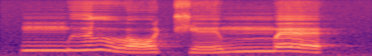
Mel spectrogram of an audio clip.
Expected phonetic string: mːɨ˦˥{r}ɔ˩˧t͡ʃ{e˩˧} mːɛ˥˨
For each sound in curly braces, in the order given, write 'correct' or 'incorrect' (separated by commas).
incorrect, correct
